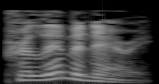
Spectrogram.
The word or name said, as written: preliminary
